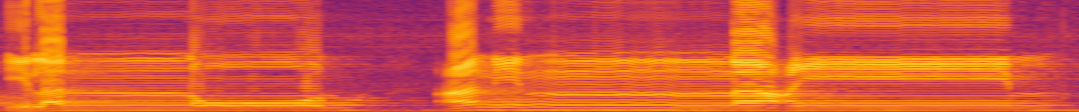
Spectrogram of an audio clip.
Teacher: Idgham lam syamsiyah ke dalam nun secara ijma atau kesepakatan para ulama.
